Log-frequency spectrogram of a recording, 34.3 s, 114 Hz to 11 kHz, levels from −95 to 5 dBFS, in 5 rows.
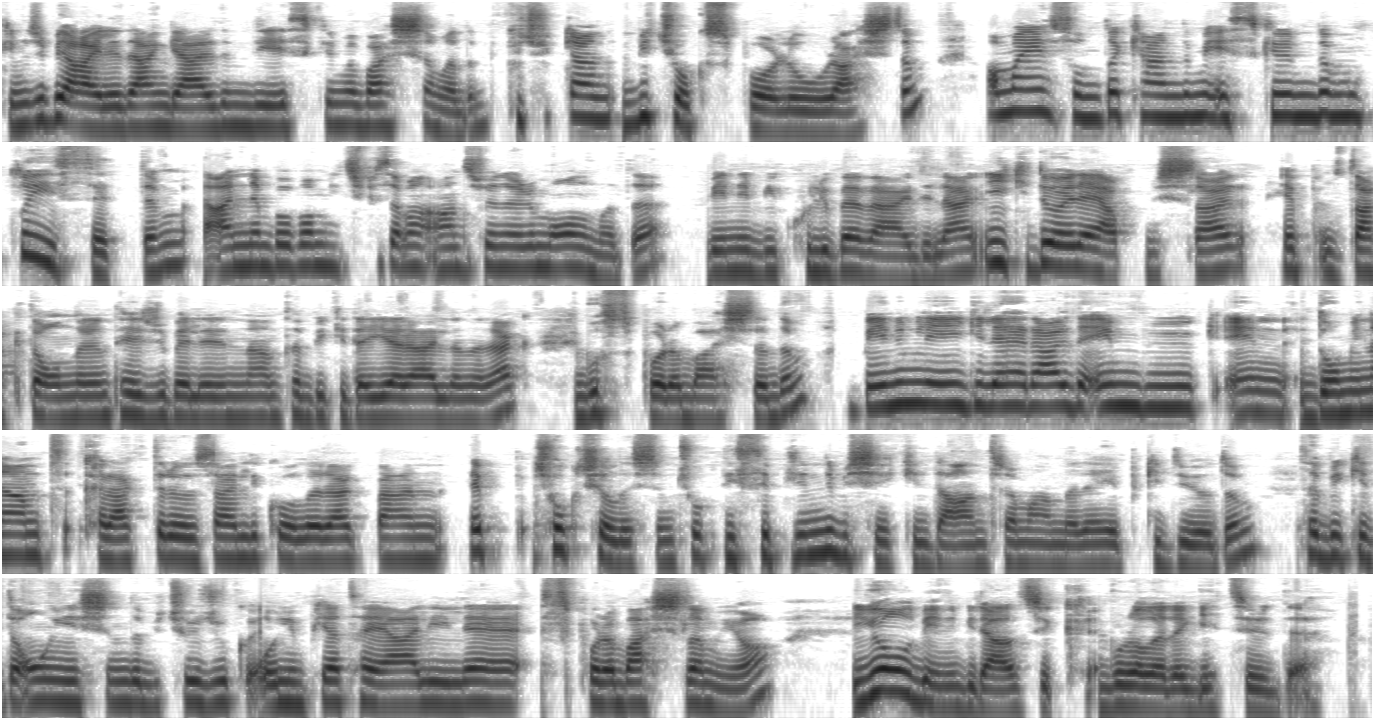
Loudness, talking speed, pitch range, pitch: -20 LUFS, 140 wpm, 175-220 Hz, 190 Hz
